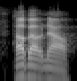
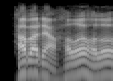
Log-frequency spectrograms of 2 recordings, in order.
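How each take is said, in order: First: Said in the usual way. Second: Louder mic test voice. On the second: Shown as a demonstration. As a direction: push the volume up for the mic check. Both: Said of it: "This is my regular speaking voice".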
